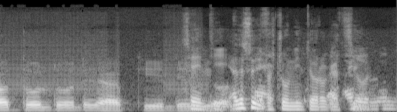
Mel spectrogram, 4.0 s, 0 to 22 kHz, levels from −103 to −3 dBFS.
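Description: Computer activity noise runs throughout: a buzzing pulse near 150 Hz, well below the speech, leaking from processor or graphics load changes through the shared audio ground. Speech suppressed in double talk follows from 2.86 to 3.93 s, where the speech dips by up to about 20 dB, most likely because an echo canceller could not separate this talker from the loudspeaker echo and turned this talker down.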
